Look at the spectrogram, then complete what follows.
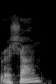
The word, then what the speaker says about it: Rosch: interview with uh interview tonight which is rashan is that the right way to pronounce it rashan you did very well okay and you pronounce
